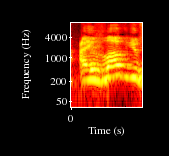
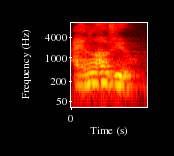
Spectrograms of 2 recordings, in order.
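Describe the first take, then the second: First: High, loud I love you; God's love proclaimed aloud; loud declaration. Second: Soft, gentle I love you; God's love said softly and tenderly. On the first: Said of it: "Hashem told him". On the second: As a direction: say it softly, as to a child. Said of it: "That's what Hashem says to us". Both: Shown as a demonstration.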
